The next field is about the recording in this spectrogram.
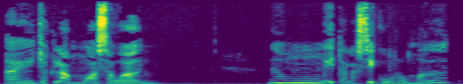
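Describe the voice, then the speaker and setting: A woman's voice: on the low side, very animated, takes it slowly, breathy edge, exaggerated voice. Woman playing a gossiping maid. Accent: Ilocano. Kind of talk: radio drama acting.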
